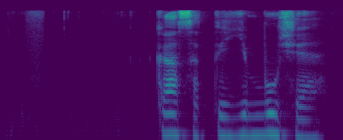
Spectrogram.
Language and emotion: Russian, angry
